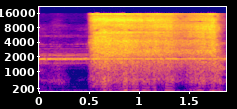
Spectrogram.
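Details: Black, big-winged cicada singing in the season as the rains approach, said to be calling the water so it will rain; a loud steady high hiss starts abruptly and holds for over a second before stopping, with a faint steady tone beneath.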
